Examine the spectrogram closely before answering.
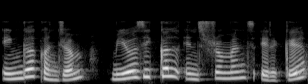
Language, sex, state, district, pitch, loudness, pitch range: Tamil, female, Tamil Nadu, Nilgiris, 275 Hz, -16 LUFS, 240-315 Hz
